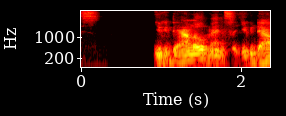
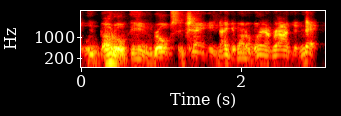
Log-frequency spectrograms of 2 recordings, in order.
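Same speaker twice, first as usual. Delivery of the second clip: loud, raised mock outrage; indignant reproach; 5 semitones higher, 7 dB louder than usual. Chiding rappers over rope chains, indignant and loud. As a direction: protest it, louder and higher.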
